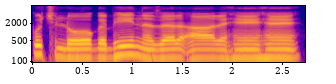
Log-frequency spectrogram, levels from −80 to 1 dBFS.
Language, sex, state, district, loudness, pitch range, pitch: Hindi, male, Jharkhand, Ranchi, -13 LUFS, 125-135 Hz, 130 Hz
